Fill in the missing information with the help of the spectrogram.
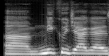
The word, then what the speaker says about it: nikujaga: I've probably done this joke before, but nikujaga is how you say it in Japanese, and to say that nikujaga is Mick Jagger's favorite food because it sounds like mikujaga.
